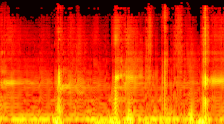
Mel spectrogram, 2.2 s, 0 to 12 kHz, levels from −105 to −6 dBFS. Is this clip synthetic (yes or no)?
yes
